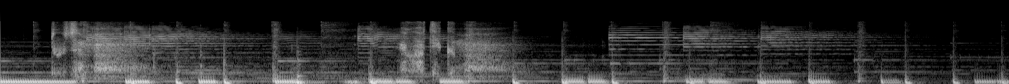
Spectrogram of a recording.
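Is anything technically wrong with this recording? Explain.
No, nothing technically wrong stands out here; the audio just runs along without any problems worth flagging.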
